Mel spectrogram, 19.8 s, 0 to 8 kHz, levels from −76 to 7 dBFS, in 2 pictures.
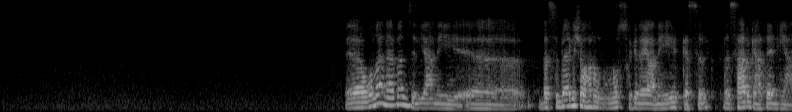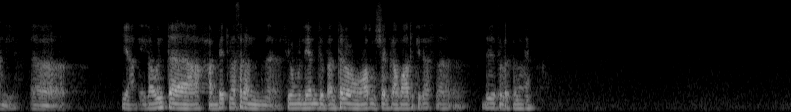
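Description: Throughout the speech, echo with no canceller trails each phrase. The far end's loudspeaker leaks into its microphone, returning a faint copy about a third of a second later, about 25 dB down.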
